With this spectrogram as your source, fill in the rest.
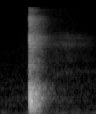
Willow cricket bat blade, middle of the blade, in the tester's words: Sounds very, very compact. Sounds like everything's working in a good motion.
